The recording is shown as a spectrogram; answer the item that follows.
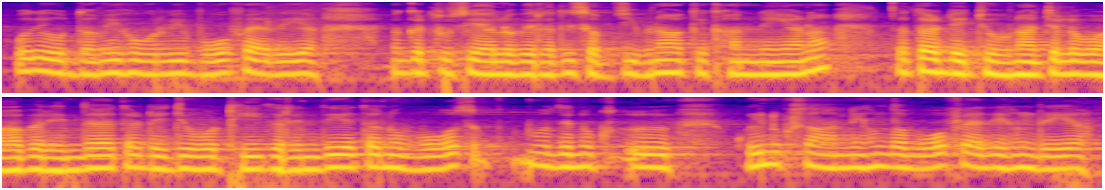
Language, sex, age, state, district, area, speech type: Punjabi, female, 30-45, Punjab, Jalandhar, urban, spontaneous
